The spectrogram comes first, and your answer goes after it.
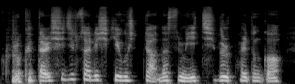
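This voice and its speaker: A young man voicing a protective husband in a radio drama, speaking in a low, firm and steady way. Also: racing. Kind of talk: Korean radio drama acting.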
